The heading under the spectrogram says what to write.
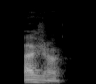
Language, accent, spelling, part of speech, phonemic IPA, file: French, France, à jeun, prepositional phrase, /a ʒœ̃/, LL-Q150 (fra)-à jeun.wav
- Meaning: on an empty stomach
